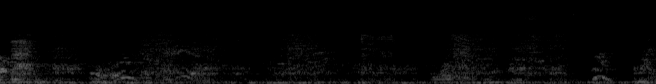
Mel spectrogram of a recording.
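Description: Faint breathing from a man doing resistance-band front shoulder raises, soft puffs of breath every second or so.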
